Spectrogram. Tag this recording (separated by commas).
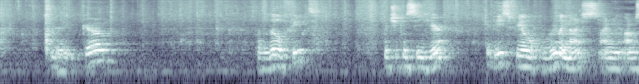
Speech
